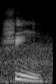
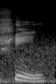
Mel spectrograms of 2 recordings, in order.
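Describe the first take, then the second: First: The name is said as 'sheen'. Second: The same.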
